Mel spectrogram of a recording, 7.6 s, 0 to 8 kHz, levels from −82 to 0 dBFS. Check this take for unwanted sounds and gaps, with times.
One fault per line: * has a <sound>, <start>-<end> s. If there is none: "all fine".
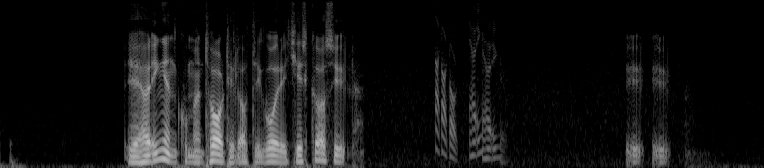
* has a chirp, 4.3-5.1 s
* has a laugh, 6.3-6.7 s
